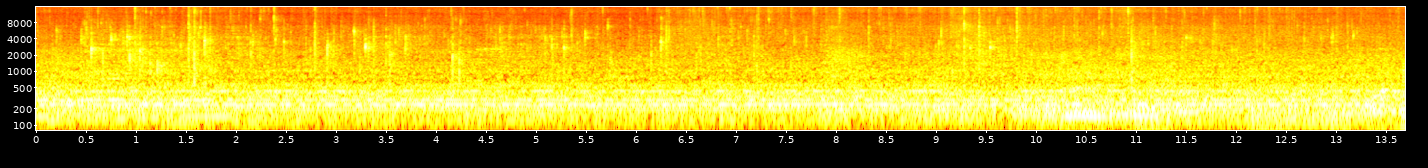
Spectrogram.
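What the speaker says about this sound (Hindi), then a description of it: "और मैं अपना चिकन इसमें फ्राई कर लूँ" Chicken fries in a pan over medium-high flame for chow mein, a loud, dense, continuous sizzle with scattered crackles and pops, close up and without talk.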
